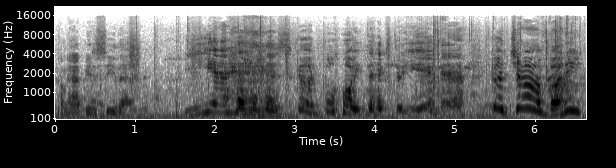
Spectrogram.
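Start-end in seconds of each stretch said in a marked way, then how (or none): 1.8-6.6 high, bright-eyed dog praise, much higher and climbing; excited praise. Real, not acted. Owner cheering on puppy Dexter, high excited praise. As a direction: gush over the puppy like he just aced it.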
